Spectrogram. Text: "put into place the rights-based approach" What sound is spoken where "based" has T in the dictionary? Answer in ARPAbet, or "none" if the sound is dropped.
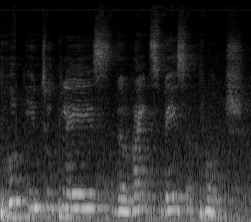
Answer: none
